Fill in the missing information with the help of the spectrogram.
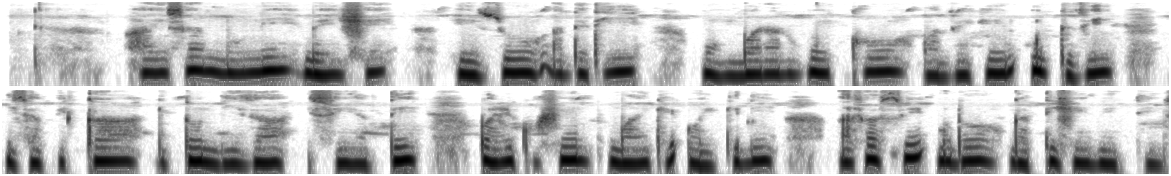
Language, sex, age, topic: Gamo, female, 25-35, government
